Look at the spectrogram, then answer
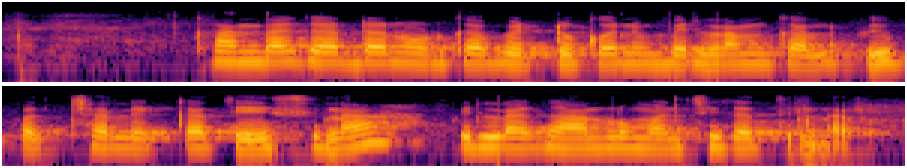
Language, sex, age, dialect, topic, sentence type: Telugu, female, 31-35, Telangana, agriculture, statement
